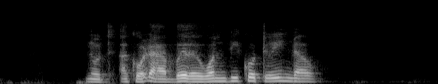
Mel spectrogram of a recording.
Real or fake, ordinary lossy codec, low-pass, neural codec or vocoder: fake; AAC, 32 kbps; 7.2 kHz; codec, 16 kHz in and 24 kHz out, 0.6 kbps, FocalCodec, streaming, 2048 codes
